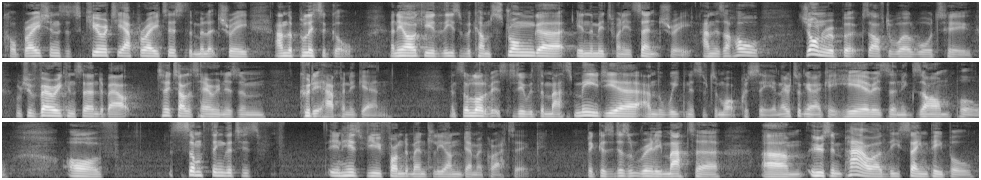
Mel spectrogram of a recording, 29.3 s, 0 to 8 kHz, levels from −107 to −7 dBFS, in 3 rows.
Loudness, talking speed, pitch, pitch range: -24 LUFS, 185 wpm, 130 Hz, 115-145 Hz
